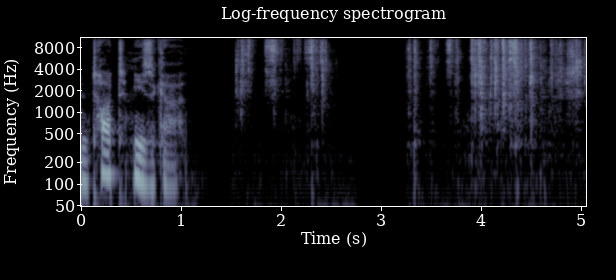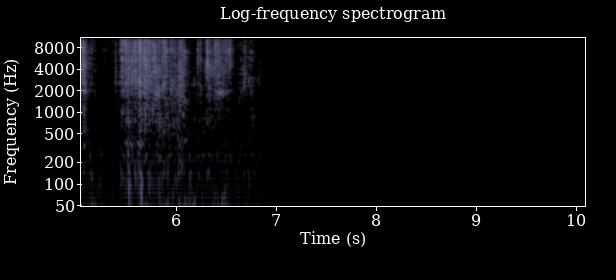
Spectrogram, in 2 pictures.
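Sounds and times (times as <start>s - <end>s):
wrapper tearing and crinkling: 1.5s - 2.6s, 3.3s - 6.9s.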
